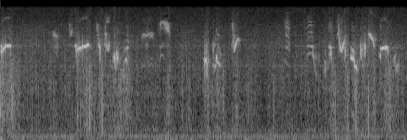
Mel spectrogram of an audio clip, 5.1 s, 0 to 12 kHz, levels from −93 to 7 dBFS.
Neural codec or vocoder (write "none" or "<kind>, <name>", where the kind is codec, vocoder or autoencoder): vocoder, Vocos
